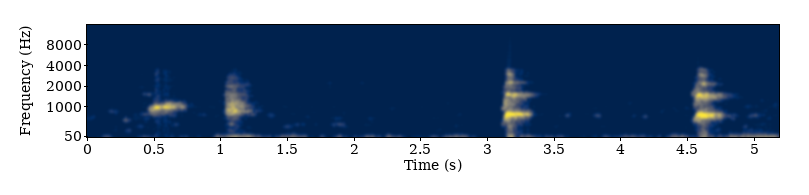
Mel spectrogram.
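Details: Foster African grey parrot kept as a pet, morning chatter: four short separate calls, a low hummed note, then two sharper harmonic squawks about a second and a half apart, with quiet gaps between.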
